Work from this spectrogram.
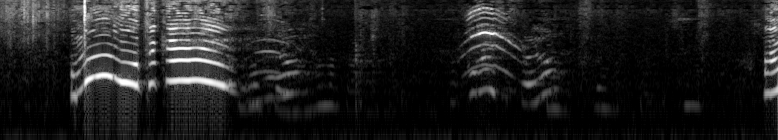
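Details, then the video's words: Kittens crying desperately to survive: loud, harmonic, wavering meows, two close together early, then softer falling mews and another rising-falling cry, with quiet gaps between. "살기 위해 죽을힘을 다해 울부짖는 새끼 고양이들"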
